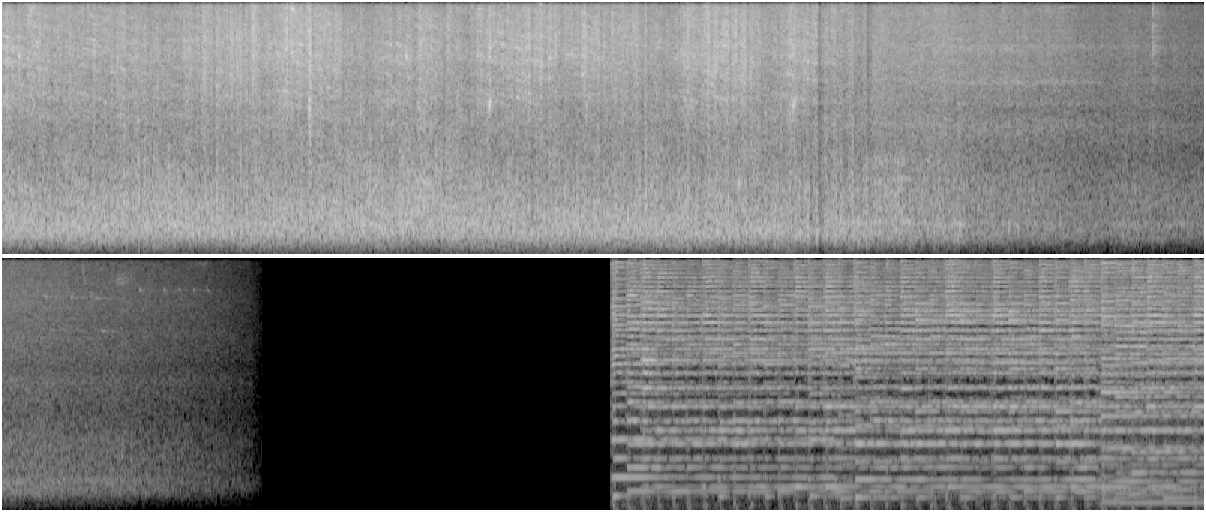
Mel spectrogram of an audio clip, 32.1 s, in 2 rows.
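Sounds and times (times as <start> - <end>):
train wheels clattering: 0.0 - 14.0.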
